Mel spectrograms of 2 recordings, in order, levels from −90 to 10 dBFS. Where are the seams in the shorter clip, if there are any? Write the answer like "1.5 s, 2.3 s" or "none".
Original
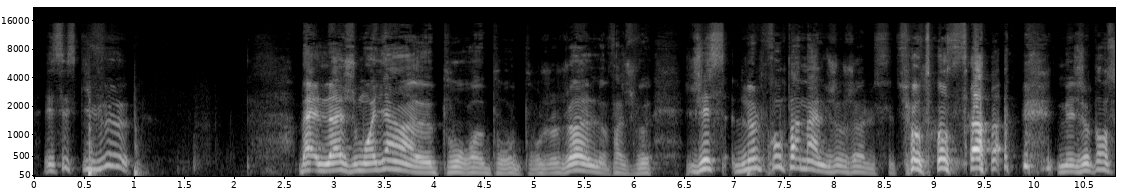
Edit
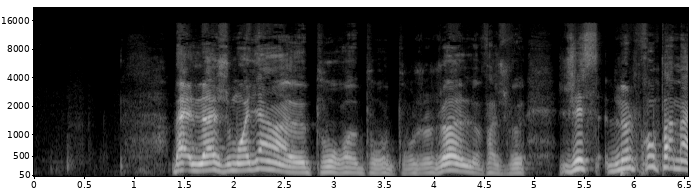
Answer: none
